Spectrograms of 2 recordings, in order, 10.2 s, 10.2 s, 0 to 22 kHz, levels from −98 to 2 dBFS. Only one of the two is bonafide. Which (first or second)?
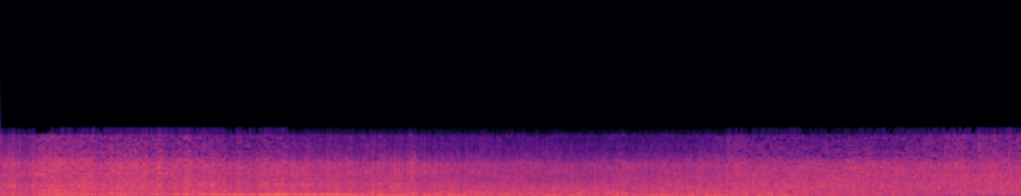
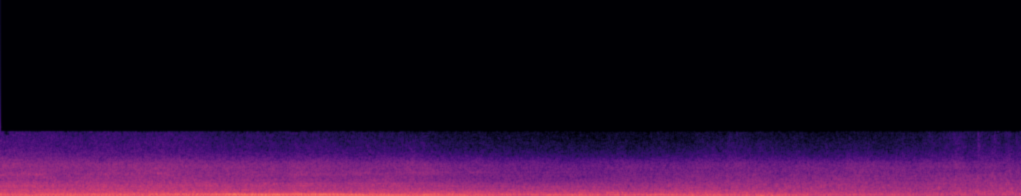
second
